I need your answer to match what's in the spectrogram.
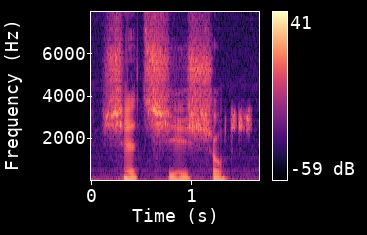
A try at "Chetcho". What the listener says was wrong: Ouais. On prononce pas le I. Chetcho.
